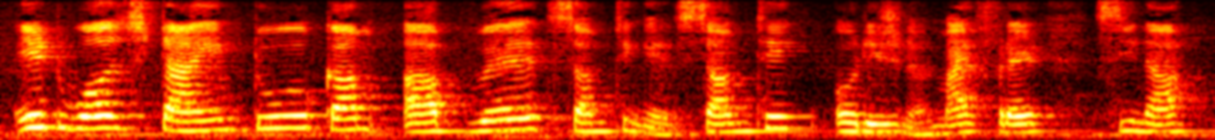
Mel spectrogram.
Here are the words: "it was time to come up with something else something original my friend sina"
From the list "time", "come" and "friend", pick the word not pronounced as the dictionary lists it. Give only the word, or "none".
none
